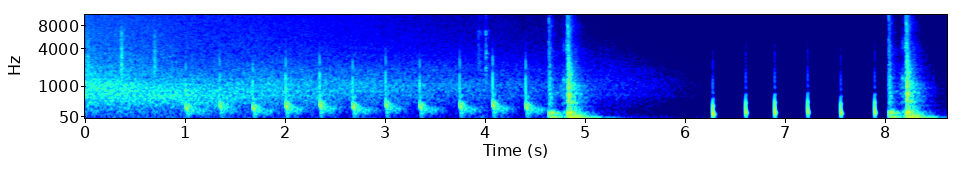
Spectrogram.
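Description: Footsteps thud on wooden boards at a steady pace.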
